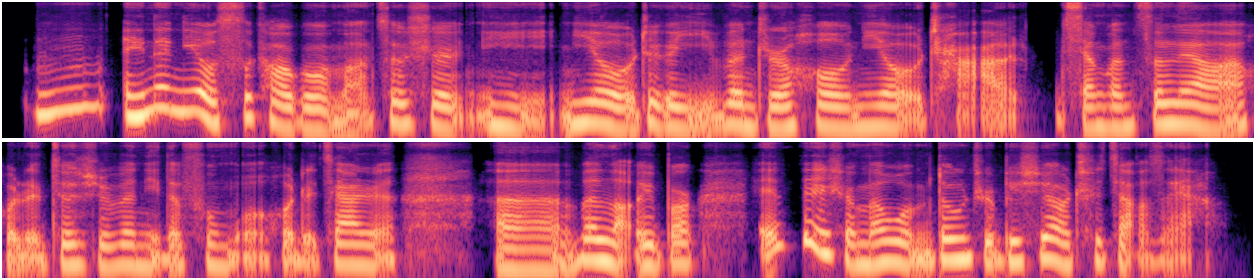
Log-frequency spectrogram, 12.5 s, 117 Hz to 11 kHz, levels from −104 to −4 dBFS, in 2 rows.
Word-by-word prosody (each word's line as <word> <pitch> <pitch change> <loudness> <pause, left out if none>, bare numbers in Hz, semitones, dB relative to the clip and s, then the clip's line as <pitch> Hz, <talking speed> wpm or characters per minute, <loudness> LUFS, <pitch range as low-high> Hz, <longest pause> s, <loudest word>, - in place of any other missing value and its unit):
嗯， 300 +6 0
哎， 240 0 +7
那 325 0 +2
你 290 -1 0
有 260 -6 +6
思 235 +4 -1
考 180 -7 +2
过 155 -1 +2
吗？ - - -3
就 190 -2 -1
是 180 -3 -1
你 180 -1 -2
你 200 -4 0
有 180 -5 +3
这 195 - 0
个 170 - +1
疑 - - -2
问 180 -2 +1
之 165 0 +2
后， 170 -2 +1
你 170 +1 -2
有 170 -1 +1
查 - - -2 0.2
相 165 -6 -2
关 170 0 -1
资 185 +1 -2
料 185 -3 +3
啊， 175 +3 +1
或 - - -3
者 220 -1 -2
就 180 -2 -1
是 175 -1 -3
问 180 0 -1
你 215 - -2
的 - - -2
父 180 0 -6
母 200 +6 -4 0.2
或 - - -2
者 215 -1 -3
家 185 -2 0
人， 180 +5 -2 0.5
呃， 155 -1 0
问 215 -1 +5
老 190 - +3
一 180 - +2
辈 - - -1
儿 - - -2 0.3
哎， - - 0
为 340 -9 +5
什 185 -7 -1
么 185 +1 +2
我 195 -2 +3
们 230 - -1
冬 220 +1 +4
至 - - -1
必 200 -2 +1
须 230 - -1
要 200 -4 +3
吃 205 +2 -5
饺 - - -3
子 210 0 -9
呀？ 230 - -9
185 Hz, 295 characters per minute, -18 LUFS, 175-220 Hz, 0.5 s, 哎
